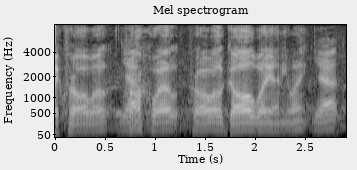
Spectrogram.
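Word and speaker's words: Craughwell: How do you say that? Crowell? Yeah, Crowell.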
